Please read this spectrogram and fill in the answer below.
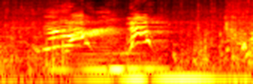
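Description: Pool water splashing against an inflatable float as swimmers splash at it, with a woman shouting "No, no!"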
